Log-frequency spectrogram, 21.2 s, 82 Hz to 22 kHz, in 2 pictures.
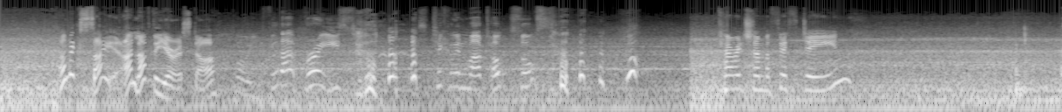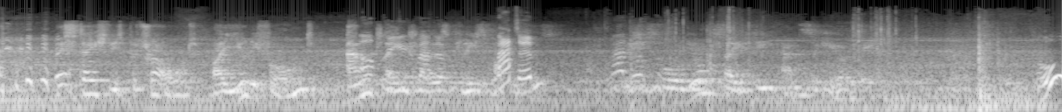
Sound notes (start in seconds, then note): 5.4 laughs; 10.6 laughs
